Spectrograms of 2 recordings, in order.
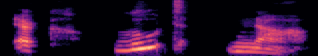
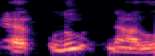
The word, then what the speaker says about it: Eklutna: So we're all watered up and we're going to drive out of E Lutna. I've been saying it wrong. Atlutna Lake.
